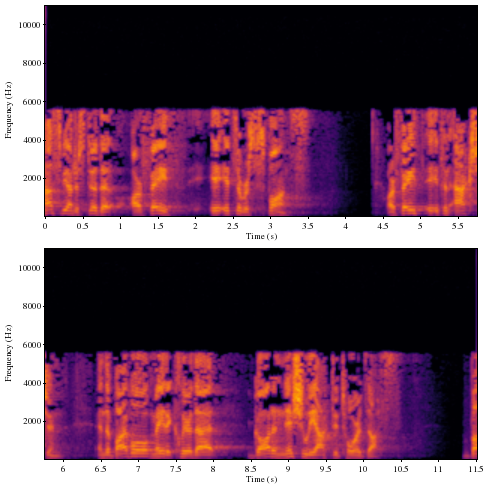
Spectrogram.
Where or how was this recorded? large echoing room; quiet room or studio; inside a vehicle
large echoing room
